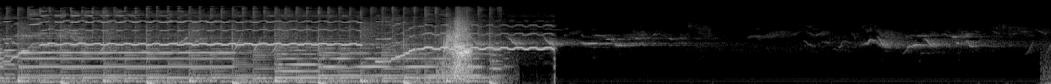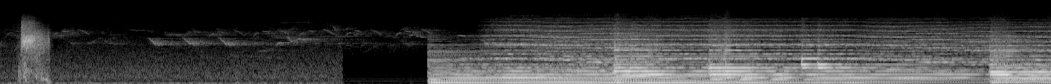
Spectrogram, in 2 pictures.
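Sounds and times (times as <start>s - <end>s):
small birds chirping: 0.0s - 14.8s.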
